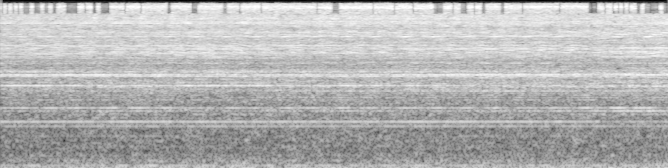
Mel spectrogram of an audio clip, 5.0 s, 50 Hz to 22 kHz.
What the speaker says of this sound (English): the vacuum pump's been running for about 30 minutes now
